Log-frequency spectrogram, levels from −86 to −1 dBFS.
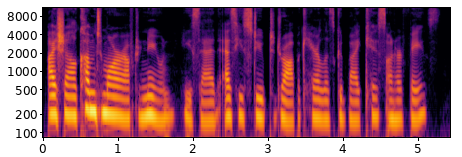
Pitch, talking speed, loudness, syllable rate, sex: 180 Hz, 220 wpm, -20 LUFS, 5.3 syllables/s, female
